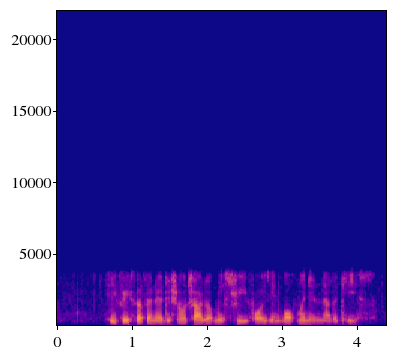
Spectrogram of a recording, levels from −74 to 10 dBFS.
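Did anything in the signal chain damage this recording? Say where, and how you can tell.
Yes, at the codec: iLBC throughout, nothing above 3.7 kHz, and a gritty synthetic edge from coding each 30 ms frame independently.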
